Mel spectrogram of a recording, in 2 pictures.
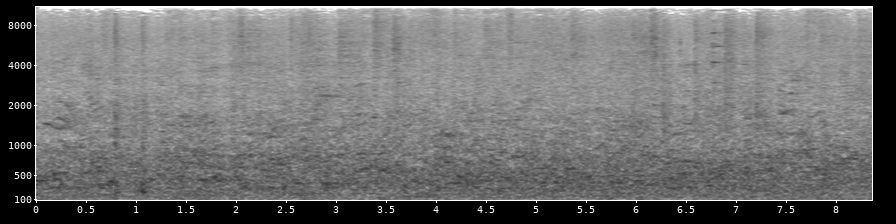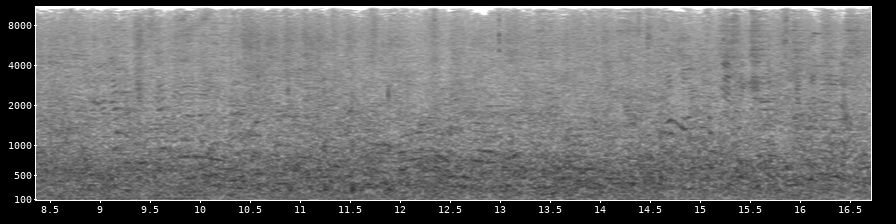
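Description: A large crowd chatters in an echoing hall.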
